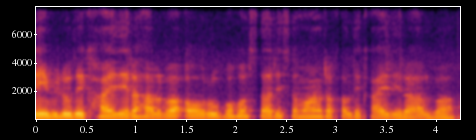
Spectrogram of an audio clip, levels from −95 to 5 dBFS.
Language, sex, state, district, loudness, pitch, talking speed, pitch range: Bhojpuri, female, Uttar Pradesh, Deoria, -15 LUFS, 210 Hz, 200 wpm, 205-215 Hz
